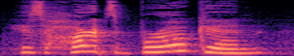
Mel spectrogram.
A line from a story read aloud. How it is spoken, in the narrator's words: Sylphiel sighed to Zelos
